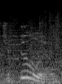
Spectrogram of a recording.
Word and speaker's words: Cthulhu: maxwell video when um when i pronounced it as cthulhu people were like they're saying they're wrong and then they give their own way to say it so so many people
